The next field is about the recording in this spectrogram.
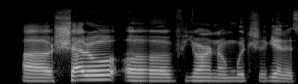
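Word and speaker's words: Yharnam: Uh, Shadow of Yarnum, which again is spelled weird.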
